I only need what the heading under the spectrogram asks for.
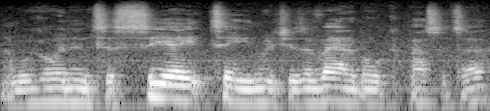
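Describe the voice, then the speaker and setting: A man giving halting, unscripted commentary at a workbench, muttering to himself as he works things out. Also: fairly low pitch, little pitch movement, darkish tone. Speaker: vintage radio repair hobbyist. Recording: distant mic with background hiss.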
